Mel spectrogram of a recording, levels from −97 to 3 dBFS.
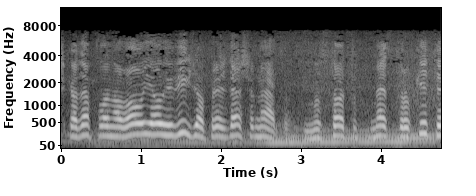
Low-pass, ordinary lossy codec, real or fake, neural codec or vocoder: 7.2 kHz; MP3, 32 kbps; real; none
